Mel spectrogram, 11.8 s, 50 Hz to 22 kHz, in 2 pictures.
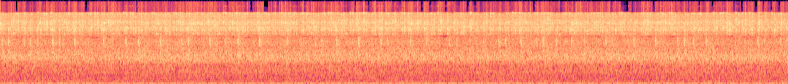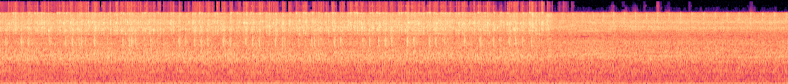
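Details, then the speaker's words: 1987 Corvette A/C at idle, pressures steadily climbing: compressor whir over idle drops away near the end as the compressor cuts out around 430–450 psi, pressures then fall; cycle repeats indefinitely. "And right around 430, 450 psi, you'll hear the compressor go off and the pressures will drop back down"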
